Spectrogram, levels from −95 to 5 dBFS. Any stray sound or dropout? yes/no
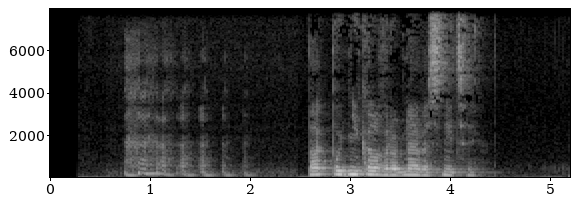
yes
